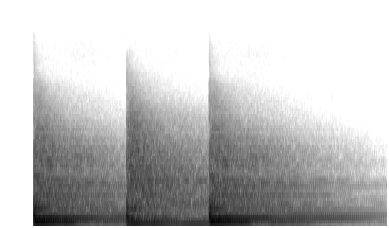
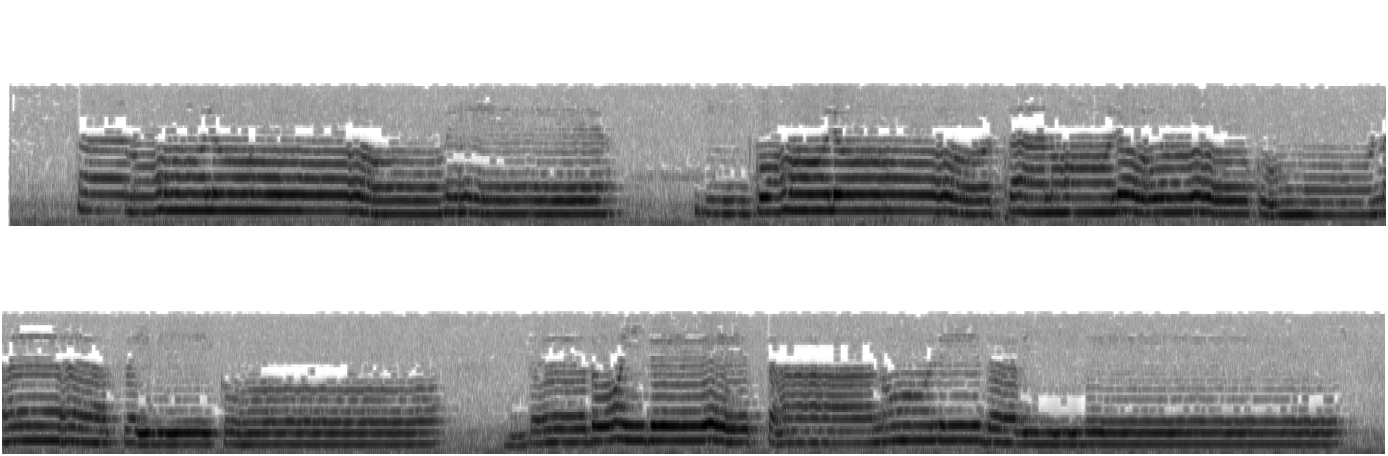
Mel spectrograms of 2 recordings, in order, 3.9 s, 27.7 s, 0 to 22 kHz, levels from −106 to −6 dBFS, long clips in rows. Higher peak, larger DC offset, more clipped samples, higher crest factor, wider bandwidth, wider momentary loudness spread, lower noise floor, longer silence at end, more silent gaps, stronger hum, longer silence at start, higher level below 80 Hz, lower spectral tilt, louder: second, -6 dBFS vs 0 dBFS; neither; neither; about the same, 16 dB vs 16 dB; second, 3.2 kHz vs 4.7 kHz; first, 18 LU vs 10 LU; first, -45 dBFS vs -39 dBFS; first, 0.4 s vs 0 s; neither; neither; first, 0.3 s vs 0.1 s; first, -36 dBFS vs -42 dBFS; about the same, -13 dB/octave vs -13 dB/octave; second, -21 LUFS vs -17 LUFS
